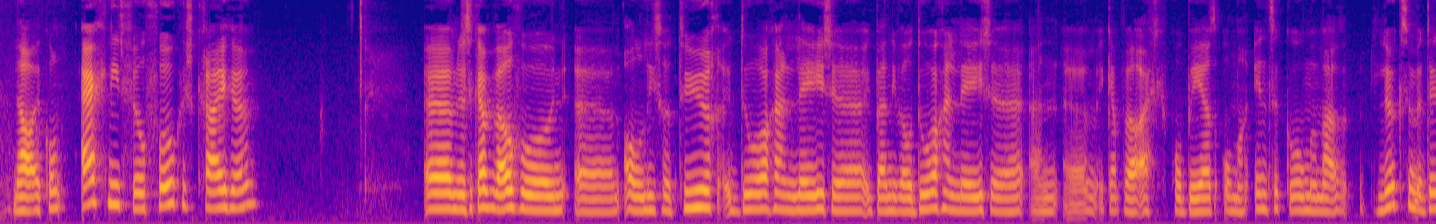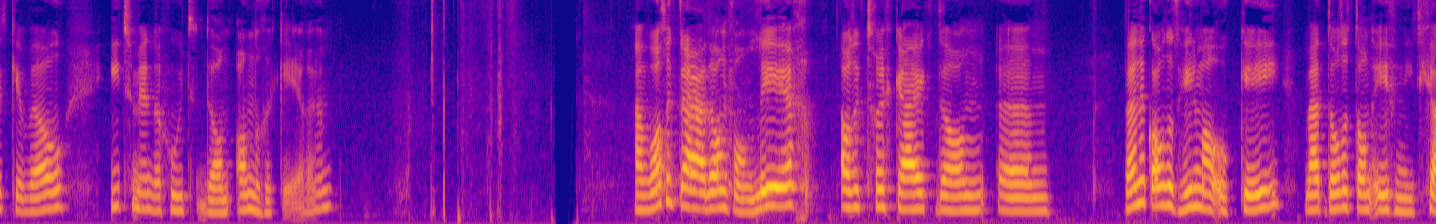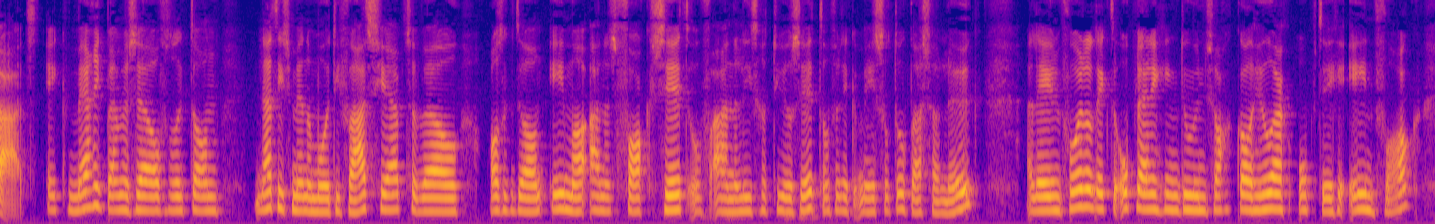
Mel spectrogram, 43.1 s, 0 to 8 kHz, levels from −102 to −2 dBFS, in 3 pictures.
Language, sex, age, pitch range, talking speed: Dutch, female, 30-49, 180-215 Hz, 170 wpm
